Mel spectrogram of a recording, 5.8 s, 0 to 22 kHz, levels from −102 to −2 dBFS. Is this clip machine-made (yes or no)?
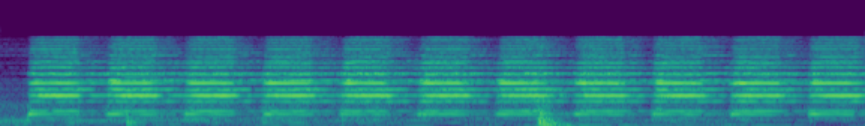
yes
